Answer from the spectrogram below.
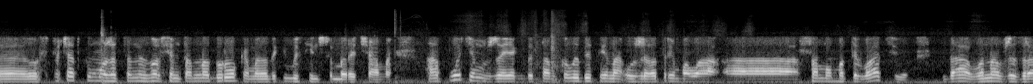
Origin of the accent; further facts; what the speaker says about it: Oleksandriia, Kirovohrad Oblast, Ukraine; в моєму рідному місті Олександрія Кіровоградської області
